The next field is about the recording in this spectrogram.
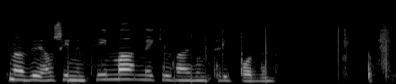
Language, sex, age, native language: Icelandic, female, 50-59, Icelandic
